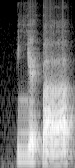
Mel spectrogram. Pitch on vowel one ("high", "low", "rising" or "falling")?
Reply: falling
